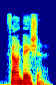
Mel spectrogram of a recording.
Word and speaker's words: foundation: is in this case the accent is in the second syllable corresponding today though are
